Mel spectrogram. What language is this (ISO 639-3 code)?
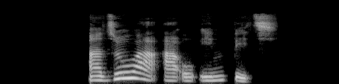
pwn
